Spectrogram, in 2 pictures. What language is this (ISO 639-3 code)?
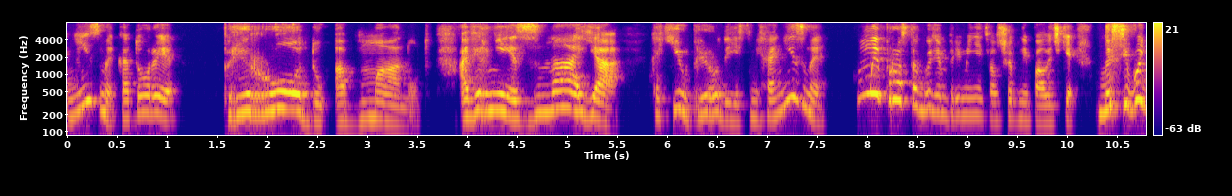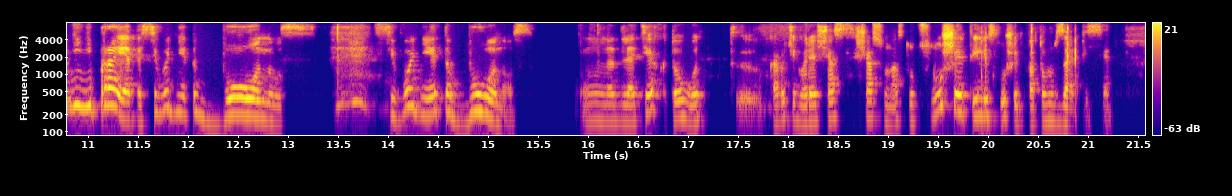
rus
